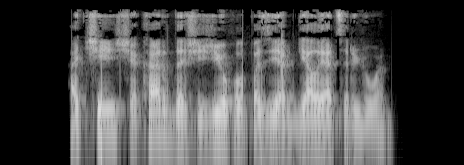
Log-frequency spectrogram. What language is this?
Abkhazian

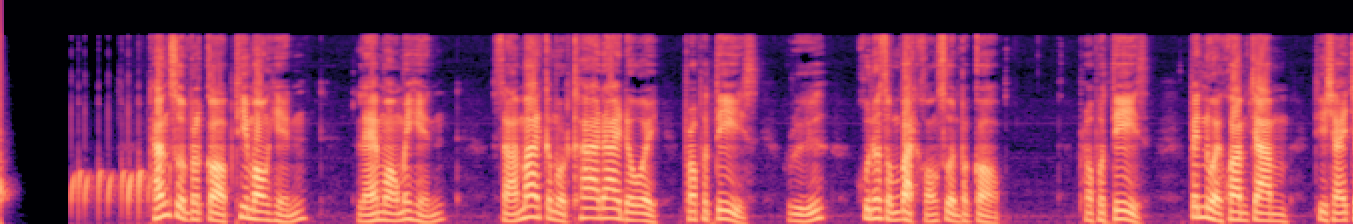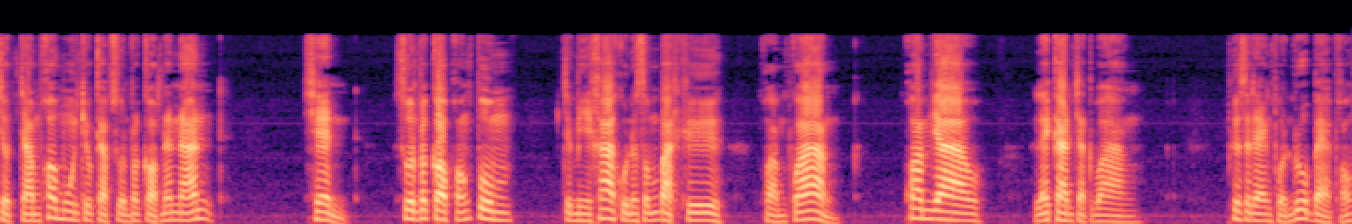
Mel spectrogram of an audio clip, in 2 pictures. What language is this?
Thai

